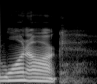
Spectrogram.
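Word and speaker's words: ONEOK: Fire at One Ock. Is that how that's pronounced? – Yes.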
